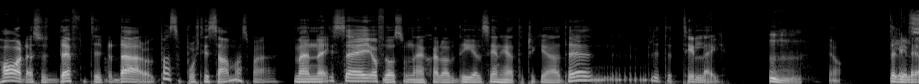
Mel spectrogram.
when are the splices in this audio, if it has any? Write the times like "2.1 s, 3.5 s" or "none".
1.0 s, 1.6 s, 2.0 s, 3.3 s, 3.8 s, 6.5 s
